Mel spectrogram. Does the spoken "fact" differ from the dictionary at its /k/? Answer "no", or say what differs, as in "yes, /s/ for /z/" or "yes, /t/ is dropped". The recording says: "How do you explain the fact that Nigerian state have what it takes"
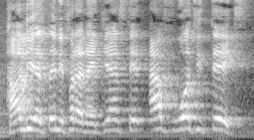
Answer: yes, /k/ is dropped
